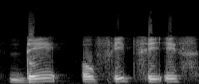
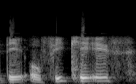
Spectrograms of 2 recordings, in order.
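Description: First: The c is pronounced softly, like ts. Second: The c is pronounced hard, like k.

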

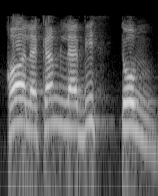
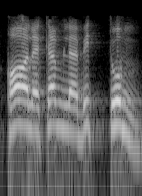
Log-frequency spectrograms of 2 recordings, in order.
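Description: First: The th sound is pronounced clearly before t. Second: The th sound merges into the following t. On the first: "يقرأها بالإظهار حرمي نصر" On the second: "غيرهم بالإدغام"

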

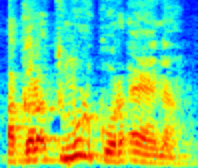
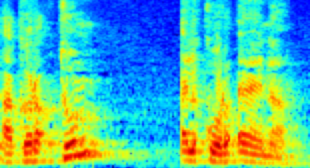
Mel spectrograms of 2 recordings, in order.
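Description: First: The m links to the next word with u. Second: The first word ends on m, no added vowel. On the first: "tu enchaînes, tu dis" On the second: "Si tu t'arrêtes, tu vas dire"

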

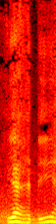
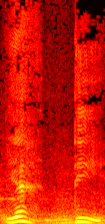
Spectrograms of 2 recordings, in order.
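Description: First: The h has no vowel and the d is single. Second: The h has no vowel before a doubled d. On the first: "هذه من هدى الثلاثي" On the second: "ينطق بها هكذا مع سكون الهاء"

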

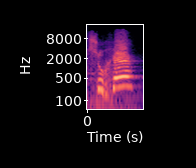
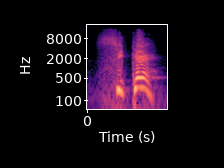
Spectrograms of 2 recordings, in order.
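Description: First: The vowel after the first consonants sounds like u. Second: The vowel after the first consonants sounds like i. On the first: This is how it was read in New Testament times. "estoy usando la pronunciación del griego antiguo" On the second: This is how Greek is pronounced today. "Si viviéramos hoy, lo pronunciaríamos psique"

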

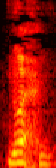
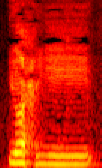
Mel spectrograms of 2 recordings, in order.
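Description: First: The final vowel is cut short. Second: The final vowel is held long. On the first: The speaker calls it wrong. "ما تقول يحي" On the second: The speaker calls it right. "لا يحيي"

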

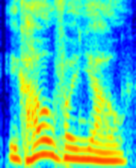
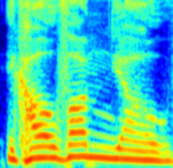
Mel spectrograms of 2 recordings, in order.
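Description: First: The stress falls on the word hou. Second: The stress falls on the word jou. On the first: The speaker calls it right. "ik hou van jou, is het" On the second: The speaker calls it wrong. "het is niet van jou"

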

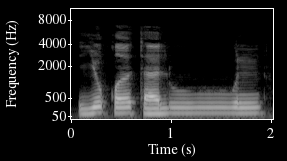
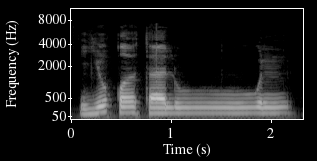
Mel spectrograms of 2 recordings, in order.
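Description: No difference in how they are said.

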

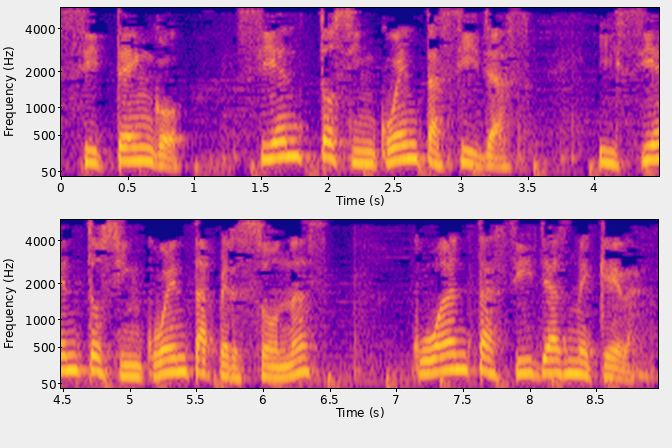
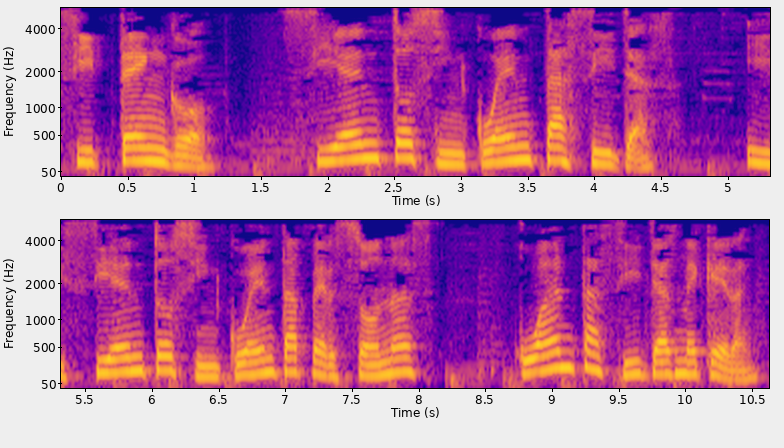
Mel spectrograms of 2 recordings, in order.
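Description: First: It is read at a normal, quicker pace. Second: It is read a little more slowly.

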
